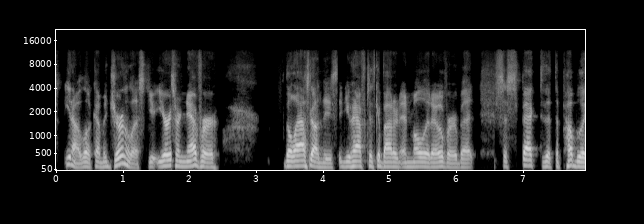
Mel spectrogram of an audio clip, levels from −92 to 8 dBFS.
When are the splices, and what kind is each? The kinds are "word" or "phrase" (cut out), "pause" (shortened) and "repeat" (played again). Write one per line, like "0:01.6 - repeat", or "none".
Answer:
0:01.7 - word
0:03.8 - word
0:04.2 - word
0:04.8 - word
0:05.1 - word
0:06.6 - word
